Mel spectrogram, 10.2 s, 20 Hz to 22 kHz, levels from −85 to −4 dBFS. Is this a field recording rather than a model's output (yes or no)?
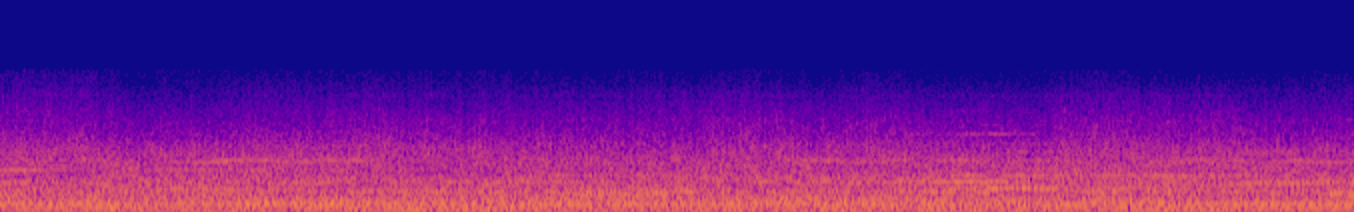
yes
